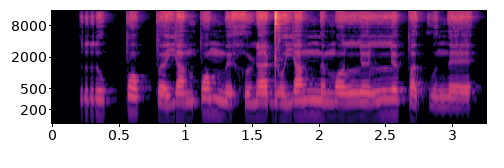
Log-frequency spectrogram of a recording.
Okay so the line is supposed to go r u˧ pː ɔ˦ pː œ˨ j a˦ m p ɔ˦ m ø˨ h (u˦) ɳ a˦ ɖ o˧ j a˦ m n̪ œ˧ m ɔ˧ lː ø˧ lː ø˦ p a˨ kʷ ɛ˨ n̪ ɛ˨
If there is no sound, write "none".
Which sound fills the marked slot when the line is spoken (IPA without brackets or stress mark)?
u˨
